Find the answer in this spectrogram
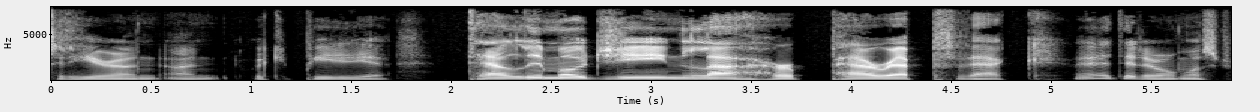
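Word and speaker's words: talimogene: well they had they tell you how to pronounce it here on on wikipedia telemogin i did it almost right uh there was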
